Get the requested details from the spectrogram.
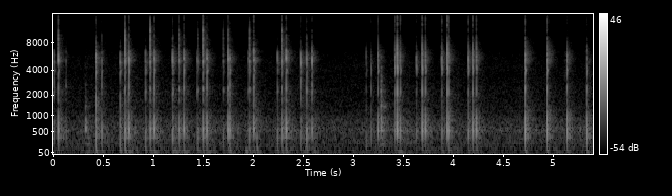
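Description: Long pink nails tap on the thick glass body and clear glass cap of a small faceted glass perfume bottle filled with pinkish liquid, making about twenty quick, bright clicking taps. Each tap is dry and short with almost no ring and very little low end, and a brief pause interrupts the run partway through.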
